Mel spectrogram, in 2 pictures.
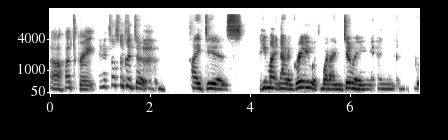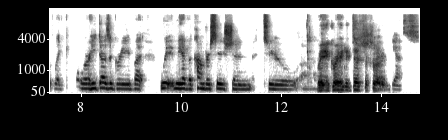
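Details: Aphasia caused by stroke in a woman 24 years after the stroke.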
